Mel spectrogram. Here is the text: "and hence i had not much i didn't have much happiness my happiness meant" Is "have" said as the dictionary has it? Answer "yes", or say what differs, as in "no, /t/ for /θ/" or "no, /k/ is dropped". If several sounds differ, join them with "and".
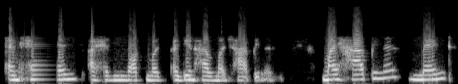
yes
